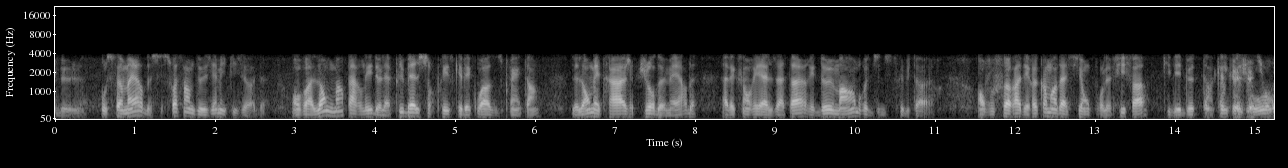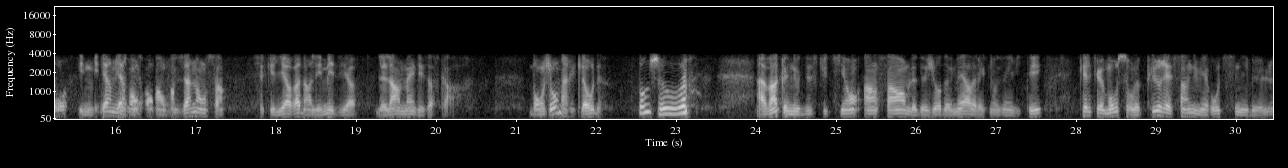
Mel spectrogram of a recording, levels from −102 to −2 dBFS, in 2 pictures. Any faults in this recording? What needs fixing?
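The whole recording carries the sound of the AMR narrowband mobile codec (AMR-NB) at 6.7 kbps, with heavy codec damage. The line band runs from about 250 Hz to 3.6 kHz, and nothing passes above 3.7 kHz, so sibilants and air are gone. At this low rate the vocal-tract model is fed too few pulses per frame, which makes the speech buzzy and synthetic. To prevent it, carry the call over a wideband or higher-rate codec path.

A delayed second copy of the speech appears in five places. From 6.02 to 6.31 s it is very faint and trails by 229 ms. The other four trail by 184 ms: 14.34 to 15.42 s, 15.69 to 15.82 s, 15.99 to 16.48 s and 16.66 to 16.75 s. In those four the copy sits close to, and at times level with, the direct speech. This is echo leak, likely from a far-end loudspeaker whose echo canceller failed to subtract the pickup and sent it back down the line. To prevent it, have the far end use a headset or a properly converged, tuned echo canceller.

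The room background is ducked twice by background gating from the echo canceller. From 13.67 to 13.84 s it drops by about 7 dB for roughly 150 ms. From 23.22 to 23.55 s it drops by about 11 dB for around a third of a second. Each time, the canceller attenuated the microphone hard while the loudspeaker was active, then released it. To prevent it, set softer suppression with comfort-noise fill so the background stays steady.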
